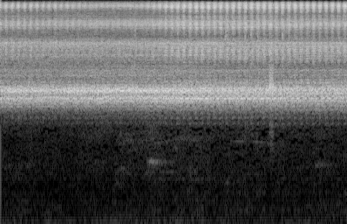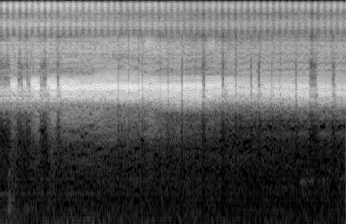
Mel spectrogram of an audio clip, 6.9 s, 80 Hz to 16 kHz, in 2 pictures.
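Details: Mating cicadas calling up close, Sitio Bagumbayan, La Carlota City, Negros Occidental, on 18 July 2020: a steady shrill buzz that swells midway into a louder, rapidly pulsing rasp.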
